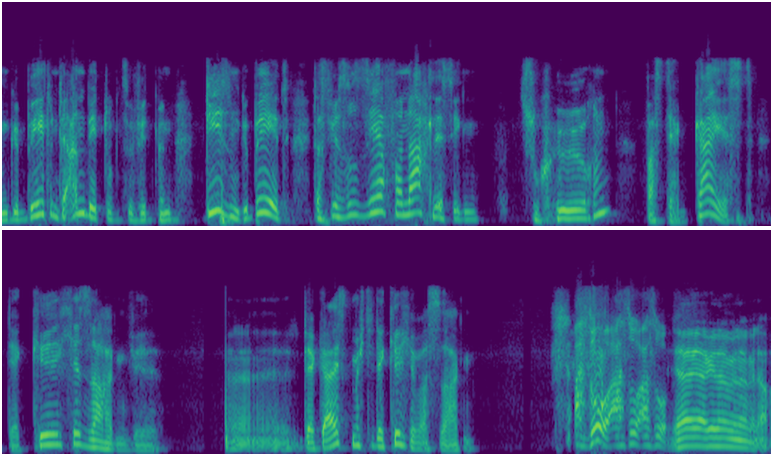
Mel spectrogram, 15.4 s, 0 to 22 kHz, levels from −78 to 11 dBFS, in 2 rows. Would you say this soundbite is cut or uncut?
cut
